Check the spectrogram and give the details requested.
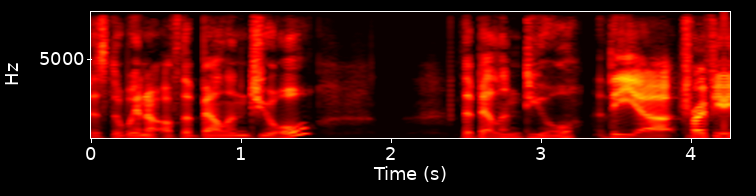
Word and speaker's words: Ballon d'Or: would be voted as the winner of the Ballon d'Or. The Ballon d'Or, the trophy awarded to the world's best players. Ballon d'Or.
